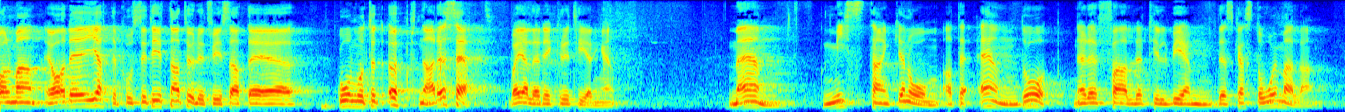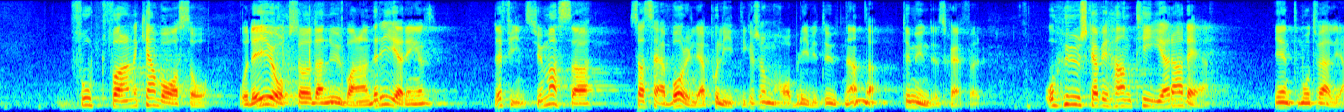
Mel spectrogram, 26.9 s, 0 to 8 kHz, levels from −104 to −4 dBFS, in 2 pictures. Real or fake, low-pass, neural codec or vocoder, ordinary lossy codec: real; none; none; none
